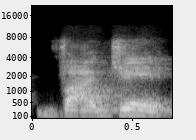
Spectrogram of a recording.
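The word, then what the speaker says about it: Vaginne: world it's called virgin it's called vagine if you can say it or type it in the chat room type vagine is spelled v-a-g-i-n-n-e vagine a powerful lactobacteria based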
